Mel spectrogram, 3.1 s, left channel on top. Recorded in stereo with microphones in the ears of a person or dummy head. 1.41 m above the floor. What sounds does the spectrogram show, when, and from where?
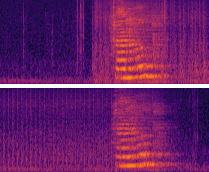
1.7 s a child speaking: 75° left (ahead or behind), 1.4 m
